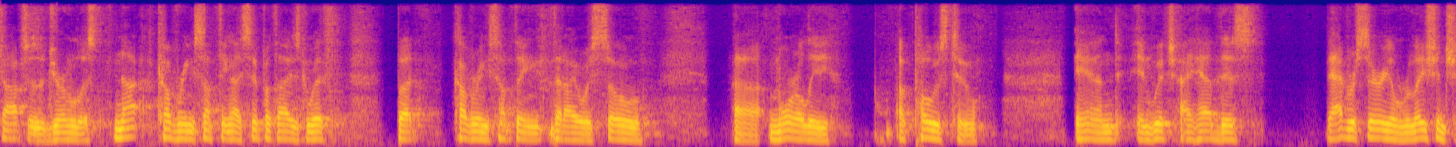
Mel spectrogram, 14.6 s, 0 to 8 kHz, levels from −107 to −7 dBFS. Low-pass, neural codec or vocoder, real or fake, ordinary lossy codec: 7.2 kHz; codec, 16 kHz, 1.1 kbps, Voila-Tokenizer; fake; AAC, 48 kbps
